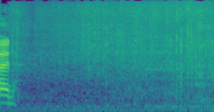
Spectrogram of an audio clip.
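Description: Lamb chops sizzling faintly on the grate of a charcoal kettle grill over low heat, a steady soft hiss with small crackles.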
